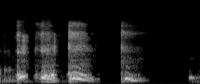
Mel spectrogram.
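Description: A woman clearing her throat in four rasping bursts over about a second, then a brief pause.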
